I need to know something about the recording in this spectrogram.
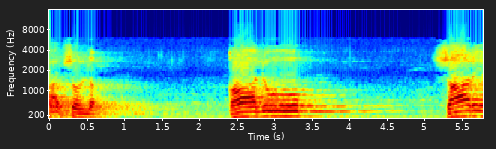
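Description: An elderly man preaches with drawn-out, sung phrases through a microphone in an echoing hall.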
